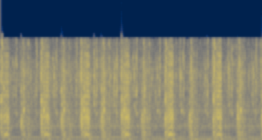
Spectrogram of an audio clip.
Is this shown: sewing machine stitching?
yes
